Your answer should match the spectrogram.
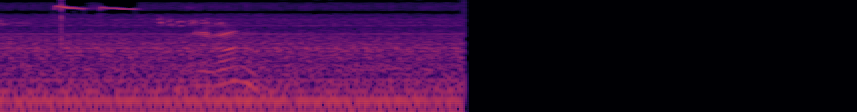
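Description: Massey Ferguson tractor engine idling with a steady low hum, with a few small bird chirps and a brief voice about a second in. The sound cuts off abruptly a little over two seconds in, leaving silence.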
